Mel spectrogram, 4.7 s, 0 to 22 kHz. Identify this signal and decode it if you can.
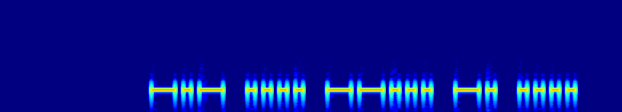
Morse code, heard as a keyed tone, about 20 wpm, 700 Hz. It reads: KH7NH
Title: USA Call Signs - 5 Characters - 2x Character Spacing - 20wpm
